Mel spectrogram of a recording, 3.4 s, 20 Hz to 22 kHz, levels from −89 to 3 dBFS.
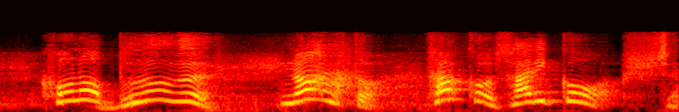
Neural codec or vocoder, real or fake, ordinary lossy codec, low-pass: codec, 16 kHz, 0.5 kbps, X-Codec, WavLM features, trained on Multilingual LibriSpeech; fake; none; none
